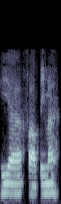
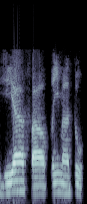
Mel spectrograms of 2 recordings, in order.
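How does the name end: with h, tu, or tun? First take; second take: h; tu. First: The name ends with a silent-vowel h sound. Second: The name ends with a short tu sound. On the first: "dalam percakapan ... mensukunkan akhirnya" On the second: "tidak boleh ditanwin menjadi hiya Fatimatu"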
